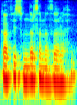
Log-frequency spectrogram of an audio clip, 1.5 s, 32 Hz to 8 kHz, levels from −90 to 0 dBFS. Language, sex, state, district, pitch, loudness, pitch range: Hindi, male, Chhattisgarh, Bastar, 125 Hz, -17 LUFS, 115-135 Hz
